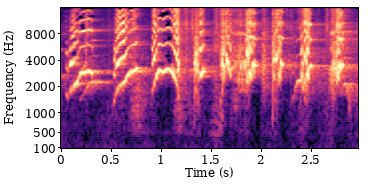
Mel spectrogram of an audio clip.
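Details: Javan myna singing loud, clear whistles that rise and arch, followed by a rapid sequence of harsher, buzzy rising notes repeated about every quarter second.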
